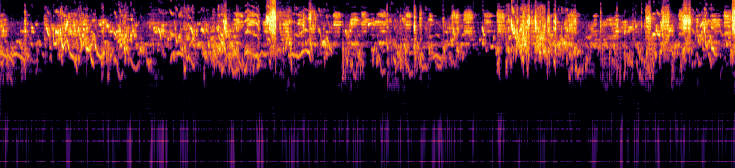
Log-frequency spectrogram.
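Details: Happy Australian budgerigars kept as pets chatter and chirp continuously, soft warbles mixed with louder squawky bursts and quick high squeaks.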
